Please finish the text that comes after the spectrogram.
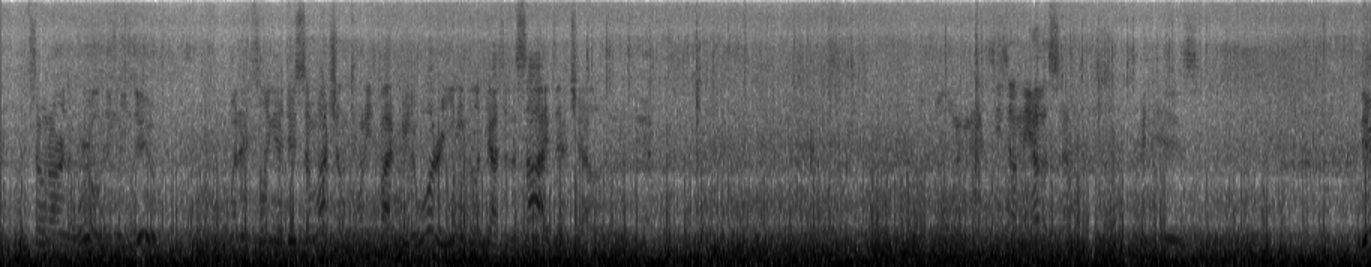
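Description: Strong, steady wind roars across the microphone while striper fishing on the water, heavy low rumble, constant and loud throughout, with faint scattered sounds above it.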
